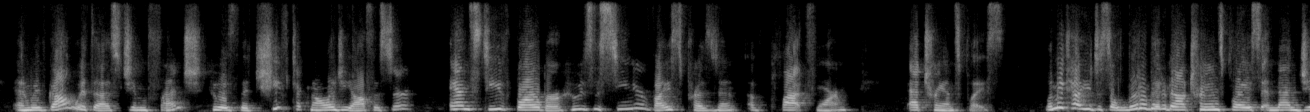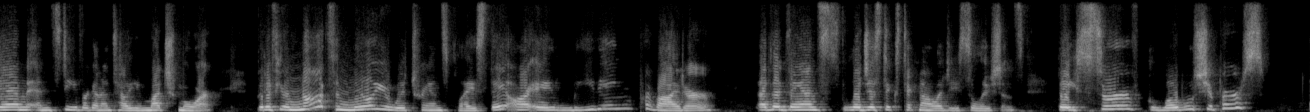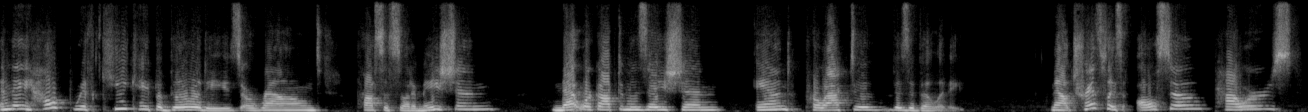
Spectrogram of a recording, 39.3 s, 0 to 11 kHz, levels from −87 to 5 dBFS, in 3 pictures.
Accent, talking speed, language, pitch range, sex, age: American, 130 wpm, English, 225-290 Hz, female, 50-69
